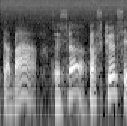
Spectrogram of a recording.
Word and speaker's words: tabernacle: Ce qui est prononcé, là, c'est pas le E dans tabernacle, c'est pas ça que les gens disent. Non, mais c'est surtout, c'est pas taber, c'est tabar.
